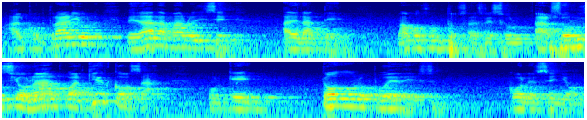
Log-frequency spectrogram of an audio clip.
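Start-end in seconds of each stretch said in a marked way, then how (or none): 2.8-11.6 low, soft voice of comfort; hushed, tender encouragement; gentle reassurance. Acted. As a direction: reassure softly, as the Lord to a believer. Voices the Lord encouraging the believer.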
